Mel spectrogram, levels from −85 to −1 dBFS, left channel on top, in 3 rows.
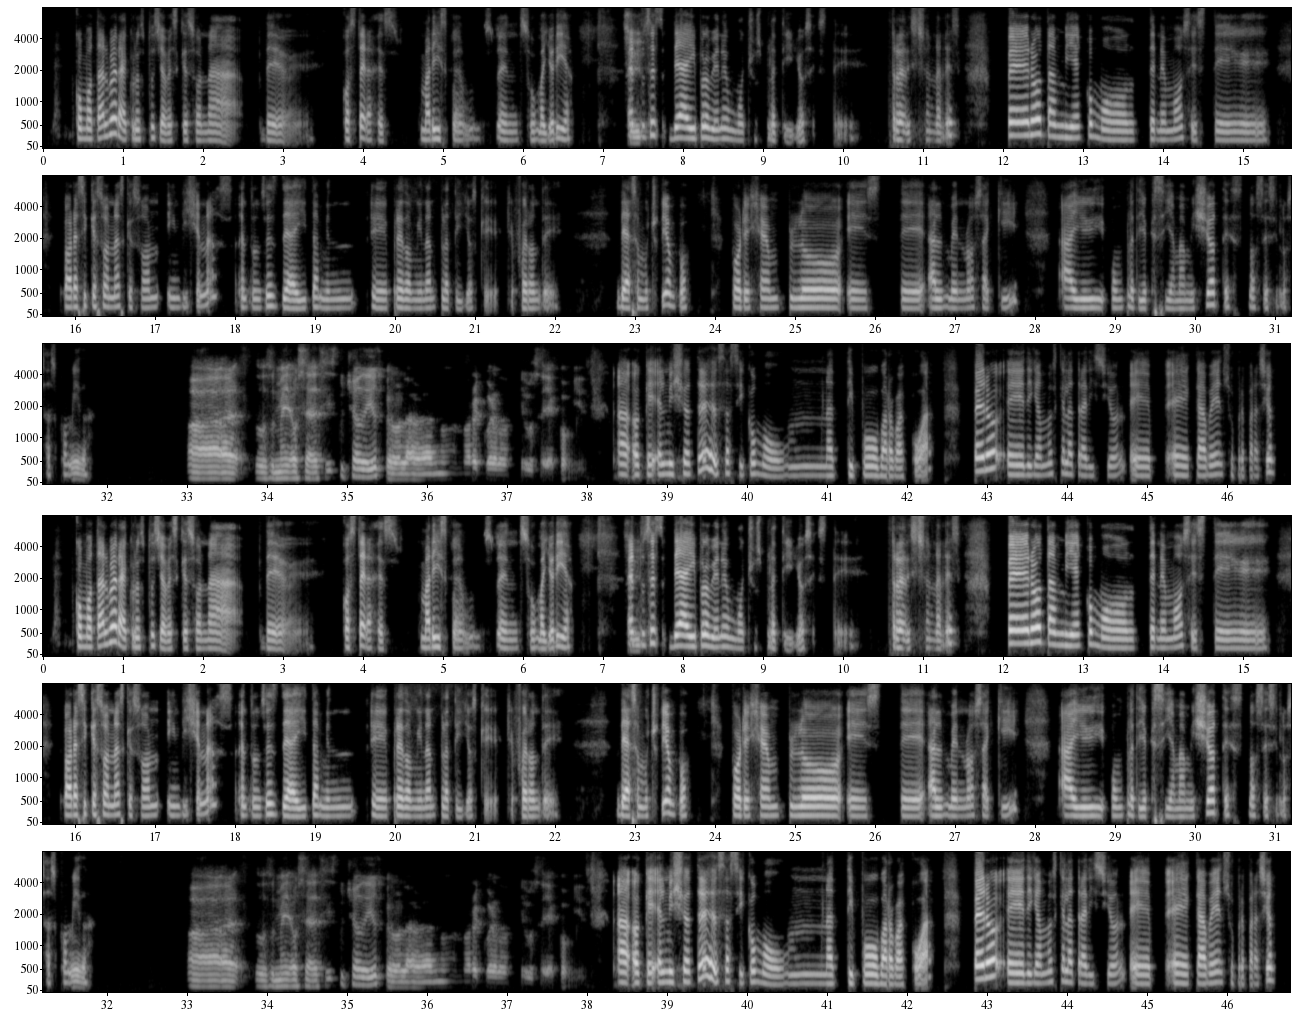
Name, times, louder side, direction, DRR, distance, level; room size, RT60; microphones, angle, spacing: voice 1, 0.4-2.4 2.8-3.2 3.8-4.4 4.7-9.6 9.9-10.1 10.6-22.0 22.5-23.7 24.0-26.0 26.3-31.8 38.1-46.6, right 5 dB, 35° right, 0.6 m, -25 dB
voice 2, 33.0-38.0, left 3 dB, 20° left, 0.5 m, -31 dB
head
